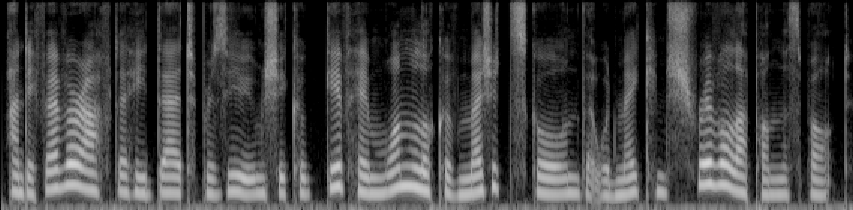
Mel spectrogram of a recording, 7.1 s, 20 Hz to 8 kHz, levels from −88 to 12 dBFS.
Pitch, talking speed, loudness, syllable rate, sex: 195 Hz, 220 wpm, -19 LUFS, 5.1 syllables/s, female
